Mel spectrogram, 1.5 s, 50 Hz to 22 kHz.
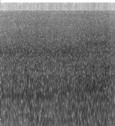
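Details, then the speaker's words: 2000 Ford F350 7.3 Powerstroke diesel, after priming the fuel system; earlier rough running was from no fuel: diesel clatter rises smoothly and evenly as it revs, responding cleanly to throttle; engine runs healthy, though an electrical burning smell followed. "oh yeah this old truck sounds good that's why I was running so rough there was no fuel"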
